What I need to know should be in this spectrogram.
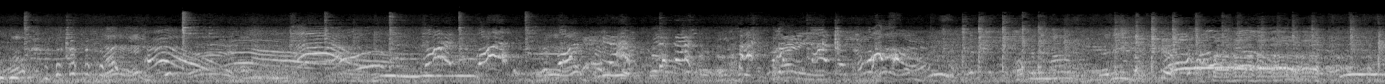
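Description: Eggs clink against a metal spatula.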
